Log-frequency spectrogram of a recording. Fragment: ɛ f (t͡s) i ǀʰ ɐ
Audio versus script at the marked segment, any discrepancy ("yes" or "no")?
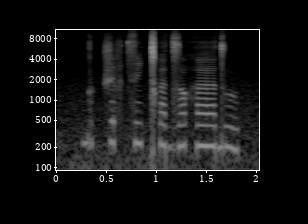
no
